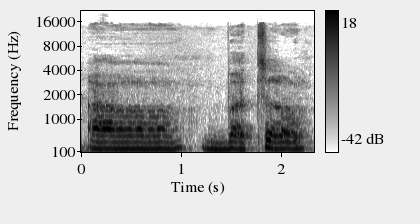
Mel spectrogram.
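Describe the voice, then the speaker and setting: An elderly woman in her late eighties recalls the past slowly, in a gravelly voice. She halts often and fills the gaps with pauses. The room echoes around her. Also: fairly low pitch, monotone, dark tone. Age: late 80s. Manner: halting, with frequent fillers and pauses. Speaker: interviewee. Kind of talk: slow, reflective memories. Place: indoors. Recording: roomy echo.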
